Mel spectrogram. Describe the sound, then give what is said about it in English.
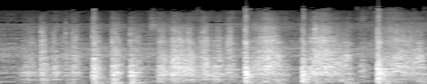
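Restless scratching and rasping against wood behind a closed door, a dry continuous scraping broken by several sharp knocks or thumps at irregular moments. No voices. “And so you see this closed door to the right, and you hear some kind of scratching happening behind the door.”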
